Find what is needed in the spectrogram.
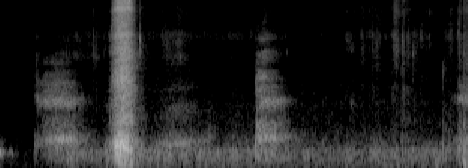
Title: Insanely wet induced hayfever sneezes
